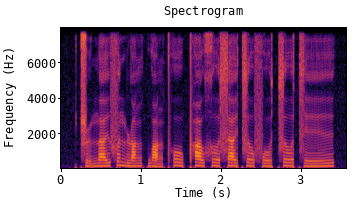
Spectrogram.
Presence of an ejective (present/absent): absent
